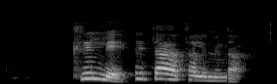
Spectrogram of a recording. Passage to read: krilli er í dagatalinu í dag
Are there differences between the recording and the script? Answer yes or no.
no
